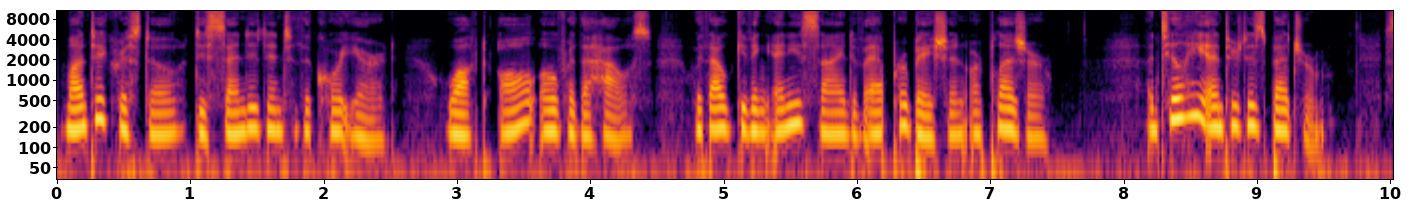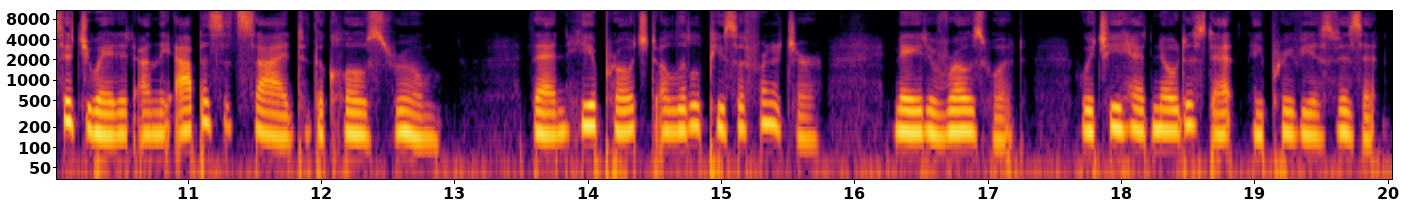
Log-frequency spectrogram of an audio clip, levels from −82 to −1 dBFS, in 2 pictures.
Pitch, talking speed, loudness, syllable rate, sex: 175 Hz, 155 wpm, -19 LUFS, 5.7 syllables/s, female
